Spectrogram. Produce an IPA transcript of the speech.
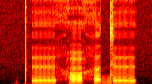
pʼ ʉː h õ h ɵ d ʉ

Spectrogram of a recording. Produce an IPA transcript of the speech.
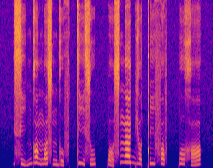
s i˧˩˧ ŋ ɡ ɒ˥˧ ŋ ɒ˧˥ s ŋ ɡ o˧˩˧ f tː i˥˩ s u˧˥ pː ɔ˧˩˧ s ŋ a˥ bʲ ɔ˥˧ ǃ i˥˧ f ɒ˥ f pː o˥ x ɒ˧˥

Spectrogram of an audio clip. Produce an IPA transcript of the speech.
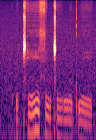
ʔ ɘ ǁʰ eː s ɘ n ǁ ɨː ŋʷ a kʷʼ e

